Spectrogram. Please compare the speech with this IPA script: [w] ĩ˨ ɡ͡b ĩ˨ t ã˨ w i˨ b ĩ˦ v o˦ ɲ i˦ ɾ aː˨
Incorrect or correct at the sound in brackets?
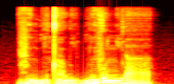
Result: incorrect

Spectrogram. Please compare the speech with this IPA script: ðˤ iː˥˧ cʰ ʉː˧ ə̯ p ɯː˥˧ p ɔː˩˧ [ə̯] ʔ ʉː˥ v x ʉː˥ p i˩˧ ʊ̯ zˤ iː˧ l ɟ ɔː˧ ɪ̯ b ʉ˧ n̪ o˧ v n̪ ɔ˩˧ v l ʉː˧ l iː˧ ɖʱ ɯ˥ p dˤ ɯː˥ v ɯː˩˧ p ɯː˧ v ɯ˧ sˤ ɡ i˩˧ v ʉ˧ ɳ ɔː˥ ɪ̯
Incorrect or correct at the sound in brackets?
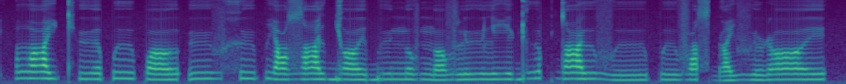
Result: incorrect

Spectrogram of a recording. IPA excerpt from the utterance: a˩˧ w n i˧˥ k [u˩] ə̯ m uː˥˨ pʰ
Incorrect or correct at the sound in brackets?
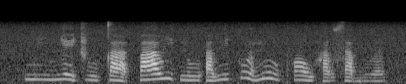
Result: incorrect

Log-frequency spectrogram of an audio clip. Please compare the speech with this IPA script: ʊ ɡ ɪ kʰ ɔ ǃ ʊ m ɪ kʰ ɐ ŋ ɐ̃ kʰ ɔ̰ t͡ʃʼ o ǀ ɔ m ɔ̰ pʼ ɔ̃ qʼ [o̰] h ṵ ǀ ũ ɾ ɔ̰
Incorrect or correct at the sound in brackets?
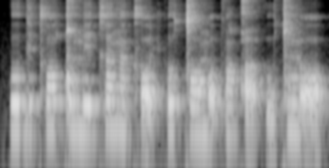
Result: correct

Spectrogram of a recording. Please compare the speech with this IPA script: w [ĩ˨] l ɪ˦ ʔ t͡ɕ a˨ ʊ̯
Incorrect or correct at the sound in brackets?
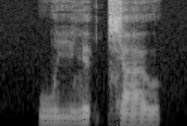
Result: incorrect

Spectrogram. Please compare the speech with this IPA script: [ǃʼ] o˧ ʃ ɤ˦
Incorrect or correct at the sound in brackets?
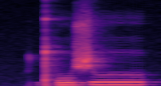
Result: correct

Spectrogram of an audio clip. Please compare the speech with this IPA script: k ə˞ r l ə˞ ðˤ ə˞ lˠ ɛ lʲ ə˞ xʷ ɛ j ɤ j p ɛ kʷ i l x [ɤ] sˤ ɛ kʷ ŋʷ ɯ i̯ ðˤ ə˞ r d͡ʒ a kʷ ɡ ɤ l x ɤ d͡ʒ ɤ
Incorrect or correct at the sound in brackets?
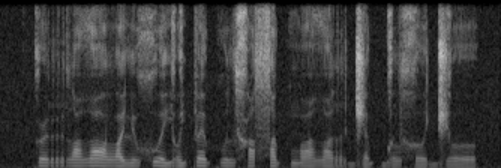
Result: incorrect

